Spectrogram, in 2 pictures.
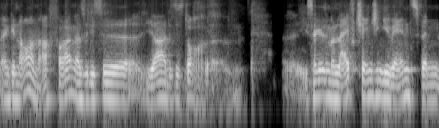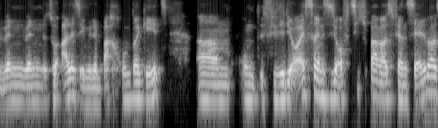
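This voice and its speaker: Husky-voiced male interviewer. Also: mid-range voice. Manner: hesitant, many fillers, long questions. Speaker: interviewer, podcast host. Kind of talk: casual interview.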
